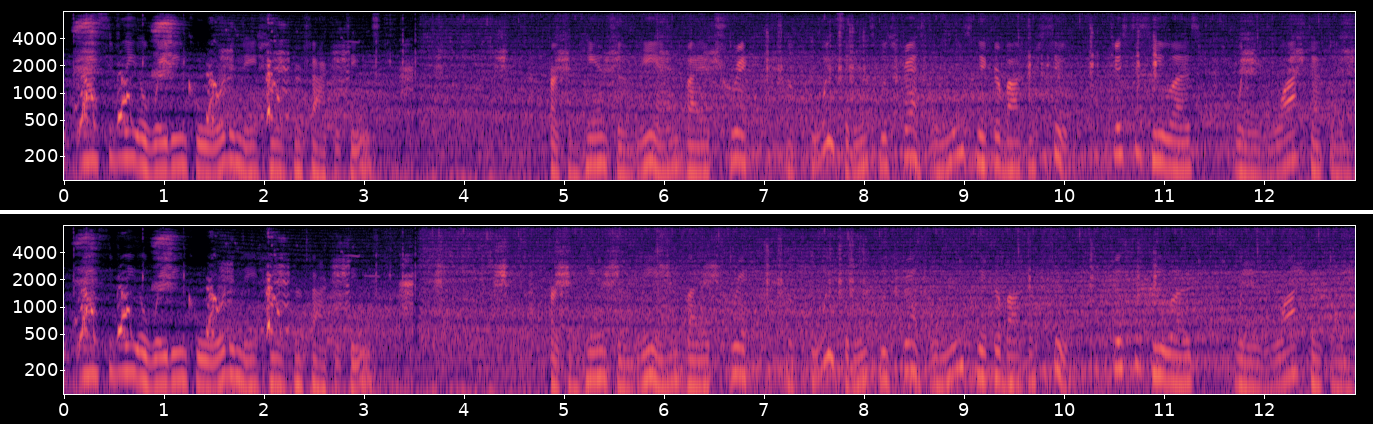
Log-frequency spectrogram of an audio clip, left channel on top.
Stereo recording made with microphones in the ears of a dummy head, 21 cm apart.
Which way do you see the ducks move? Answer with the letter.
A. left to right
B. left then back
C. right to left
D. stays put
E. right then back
E.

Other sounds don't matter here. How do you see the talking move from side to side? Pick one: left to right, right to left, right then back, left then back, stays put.
stays put.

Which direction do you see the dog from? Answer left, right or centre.
centre.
